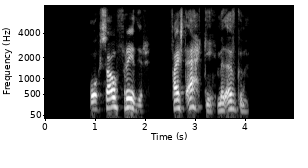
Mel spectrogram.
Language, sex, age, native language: Icelandic, male, 20-29, Icelandic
